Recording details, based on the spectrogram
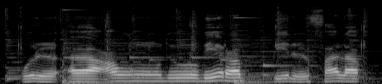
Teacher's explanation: Misalnya nih di ayat 1 Qul a'u, nah u-nya harus panjangnya 2 ketuk · qafnya yang terakhir itu harus dibaca qalqalah, harus dipantulkan.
